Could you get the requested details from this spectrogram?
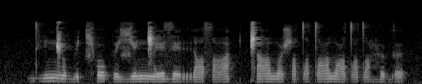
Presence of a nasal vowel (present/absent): absent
